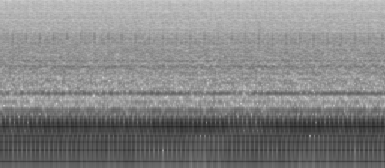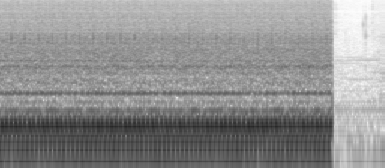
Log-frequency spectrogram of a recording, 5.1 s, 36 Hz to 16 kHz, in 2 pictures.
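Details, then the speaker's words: Audi S4 being rebuilt after purchase: after start-up it idles steady and even with a slightly throaty drone and no knocks, then shuts off; throatiness possibly from the exposed airbox cover and a defective, possibly leaking exhaust clamp; engine runs fine. "we have it she starts beautiful sounds fine prepare engine sounds good lit sounded a little bit throaty but that might be to do with the fact that the Mississippi air box covers exposed and possibly that exhaust clamp in the myth it was obviously defective"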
